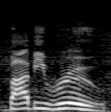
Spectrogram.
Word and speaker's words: Bobby Roode: Well, one, you got to say his name right. It's Bobby Roode.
